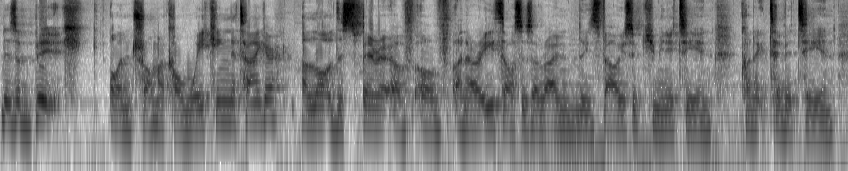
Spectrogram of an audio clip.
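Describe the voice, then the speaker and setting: A man with a Scottish accent keeps his loudness very even, amid noticeable background noise and audible room echo. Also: medium pitch for a man, ordinary pitch variation, fairly quick pace. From Scotland. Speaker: attraction co-founder. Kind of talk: interview. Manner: halting, many repetitions and fillers.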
